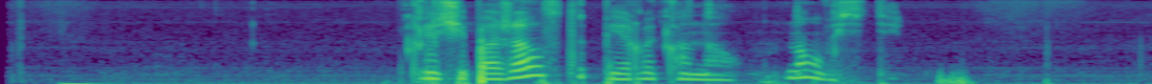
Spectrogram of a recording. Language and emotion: Russian, neutral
